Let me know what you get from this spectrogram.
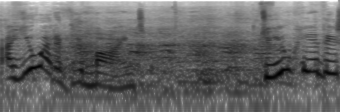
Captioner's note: laughter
